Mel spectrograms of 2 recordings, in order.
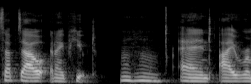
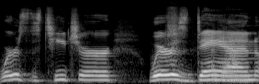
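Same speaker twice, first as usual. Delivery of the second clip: mock-screaming, imitated scream; 3 semitones higher, 6 dB louder than usual. Retelling a trauma story, the moment someone opened the door: imitating someone screaming. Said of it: "opens the door and screams like".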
